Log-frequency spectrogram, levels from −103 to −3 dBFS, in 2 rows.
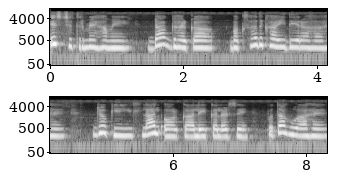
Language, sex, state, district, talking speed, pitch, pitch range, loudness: Hindi, female, Jharkhand, Jamtara, 150 wpm, 250 Hz, 240-280 Hz, -18 LUFS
